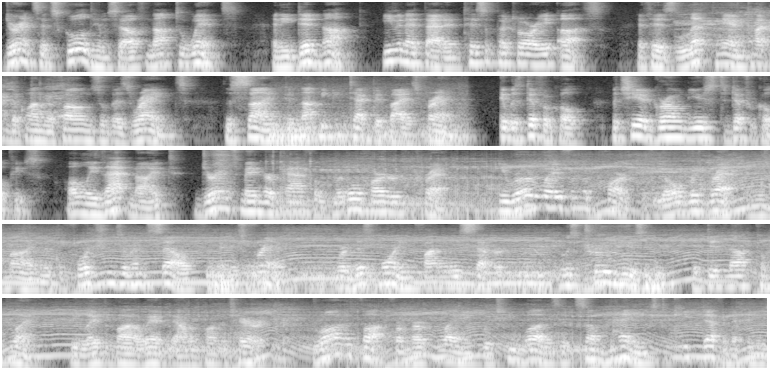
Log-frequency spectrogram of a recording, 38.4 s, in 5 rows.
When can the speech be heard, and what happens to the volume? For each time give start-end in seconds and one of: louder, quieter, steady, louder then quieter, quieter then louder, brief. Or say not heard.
0.0-38.3 steady.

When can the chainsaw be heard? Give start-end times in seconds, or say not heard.
17.4-38.3.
